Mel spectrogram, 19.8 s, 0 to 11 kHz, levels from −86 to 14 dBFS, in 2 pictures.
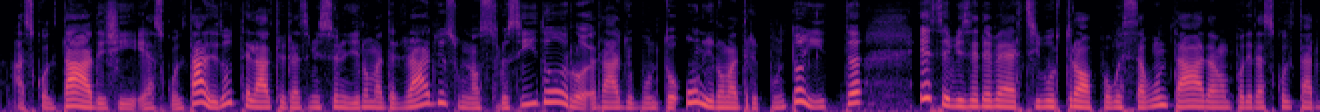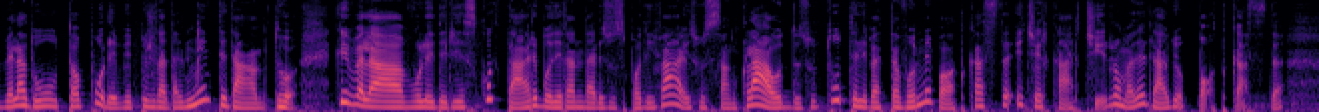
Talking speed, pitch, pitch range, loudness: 165 wpm, 165 Hz, 150-185 Hz, -30 LUFS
